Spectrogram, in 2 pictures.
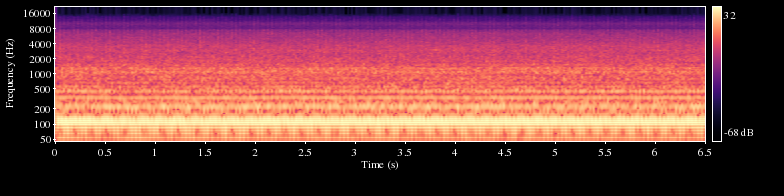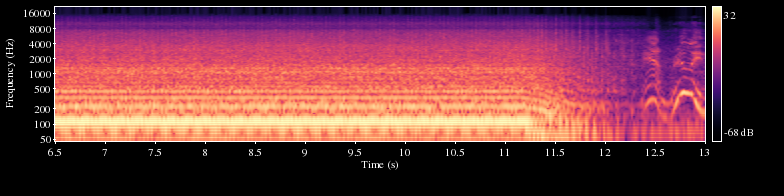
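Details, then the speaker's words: Free Craftsman push mower with auto-choke Quantum single-cylinder engine: runs at a high, steady buzz with even firing, then shuts off. Engine speed is too high; the governed rpm needs adjusting. "what else did you guys notice when i first started it up that's right i thought the rpm was a little high right"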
